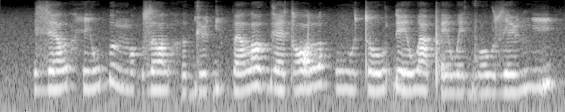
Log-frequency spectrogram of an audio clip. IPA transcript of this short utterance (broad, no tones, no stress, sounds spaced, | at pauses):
z e lˠ h i w ɠ ɤ ŋ ɔ ɡ z ɤ lˠ h ɯ ɡ i ɭ ɠ i p ɛ lˠ ɤ ɡ ɛ d ɔ lˠ | v u t o w ɗ e w a pʼ e w e ɡ w o w z i ɭ ŋ i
